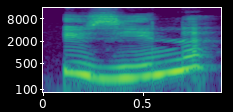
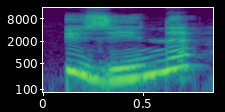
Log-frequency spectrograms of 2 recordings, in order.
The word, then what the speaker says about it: usine: Entre deux voyelles, la lettre S se prononce Z. Exemple, usine, هيا S ما بين U و I, usine, marchandise, fraise.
